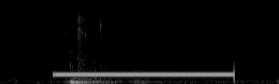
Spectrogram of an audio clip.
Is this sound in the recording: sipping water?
no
